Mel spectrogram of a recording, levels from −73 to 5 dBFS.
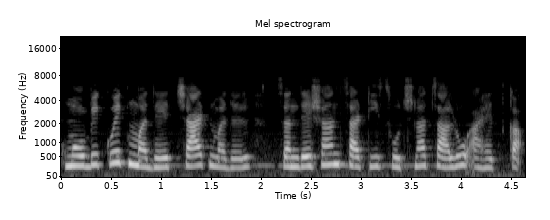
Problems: background sounds at intervals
